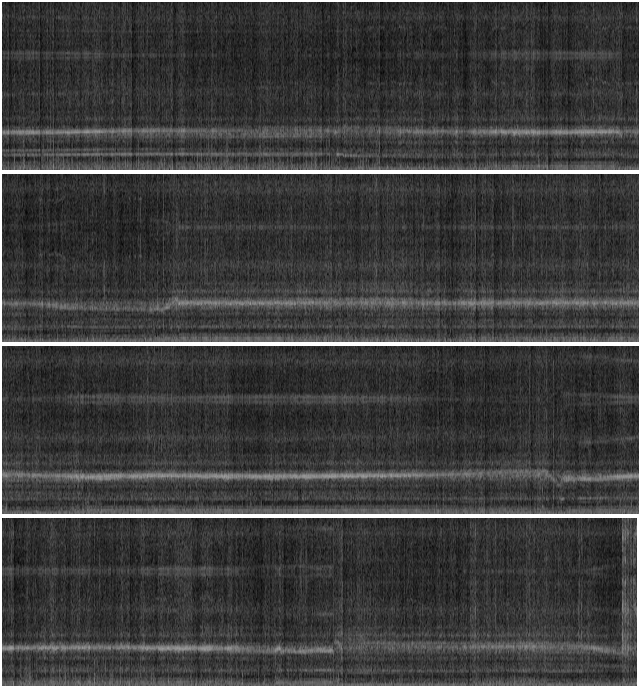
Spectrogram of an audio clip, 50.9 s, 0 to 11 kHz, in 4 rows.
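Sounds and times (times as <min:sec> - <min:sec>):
motorcycle engine running: 0:00.0 - 0:50.9
wind noise: 0:00.0 - 0:50.9.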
